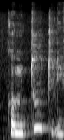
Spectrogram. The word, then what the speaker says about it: les: Les pronoms COI sont me, te, les, nos, os, les. Je prononce bien le S du les.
